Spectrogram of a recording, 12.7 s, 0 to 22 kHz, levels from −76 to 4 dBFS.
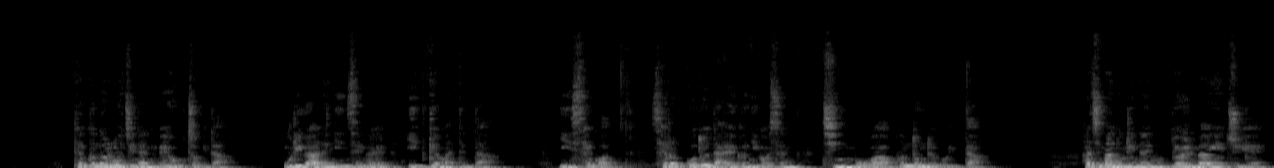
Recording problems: off-mic speech; far
room echo; slight; dies away in 0.3 s

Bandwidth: 17.5 kHz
